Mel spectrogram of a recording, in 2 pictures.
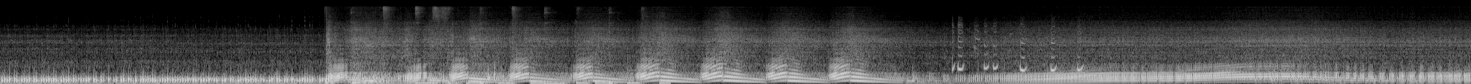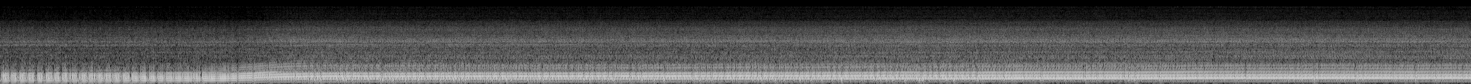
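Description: Kawasaki Z800 inline-four running through an aftermarket slip-on exhaust. It idles, is blipped quickly about eight times over some six seconds, rises and falls once more slowly, and then is held at a steady raised engine speed.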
